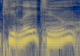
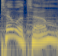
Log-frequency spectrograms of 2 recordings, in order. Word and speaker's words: Tiletum: out this overview in tilay Tomb or as many people will mispronounce it tillitum one to four players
